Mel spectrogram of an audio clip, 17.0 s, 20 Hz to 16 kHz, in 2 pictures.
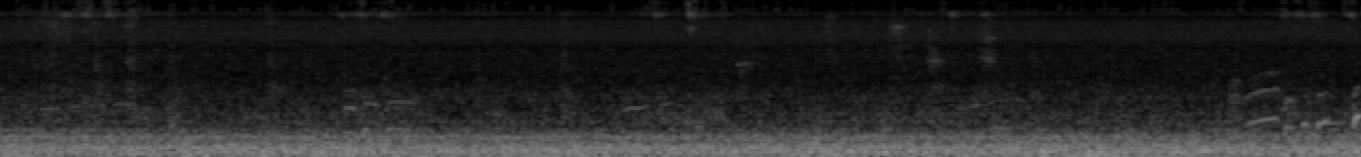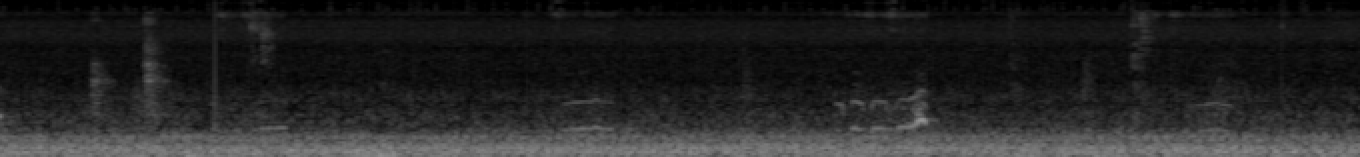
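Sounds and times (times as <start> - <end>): low background hum: 0.0 - 17.0
rabbit snoring squeaks: 0.2 - 1.2, 2.0 - 3.1, 3.8 - 4.8, 5.8 - 6.6, 7.6 - 8.7, 13.6 - 14.4, 15.6 - 17.0.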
